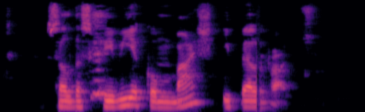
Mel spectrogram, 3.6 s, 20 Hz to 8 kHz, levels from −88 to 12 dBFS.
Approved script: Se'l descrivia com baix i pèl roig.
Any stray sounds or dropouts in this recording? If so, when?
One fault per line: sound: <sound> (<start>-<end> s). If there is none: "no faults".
sound: dropout (2.6-2.6 s)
